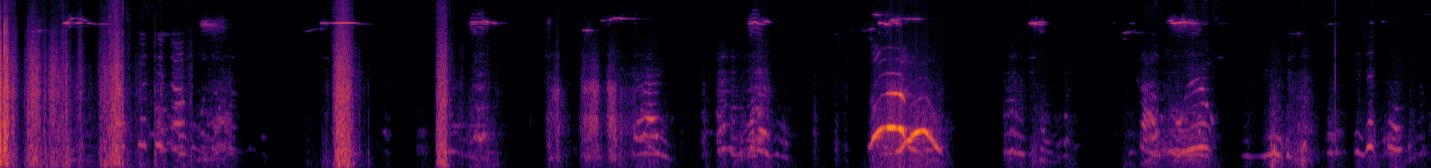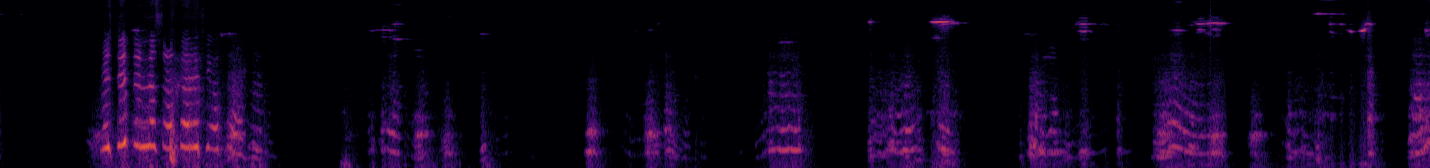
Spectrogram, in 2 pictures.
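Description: Young children talk and shout close by.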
